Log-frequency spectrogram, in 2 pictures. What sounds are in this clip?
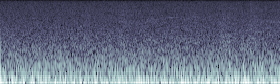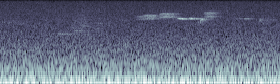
Hermit Thrush, Black-throated Green Warbler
